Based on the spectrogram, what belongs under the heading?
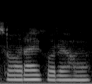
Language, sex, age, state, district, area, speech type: Santali, female, 18-30, Jharkhand, East Singhbhum, rural, spontaneous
